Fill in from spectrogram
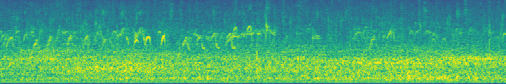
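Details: Big group of about a thousand ducklings producing a clustered burst of high, upslurred peeps, loudest around the middle, over continuous background hum.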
